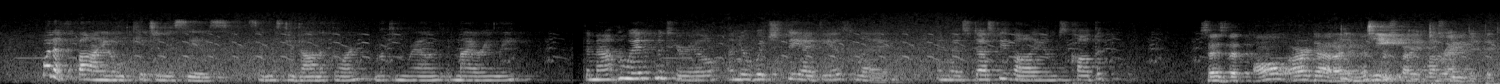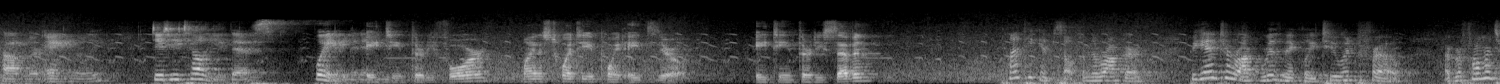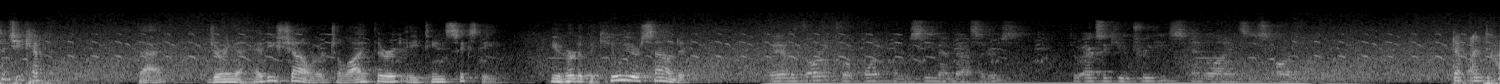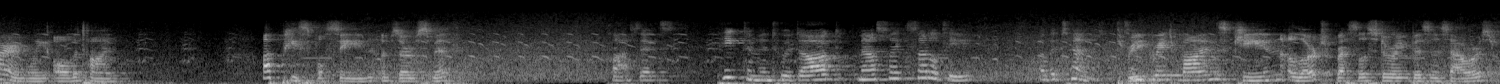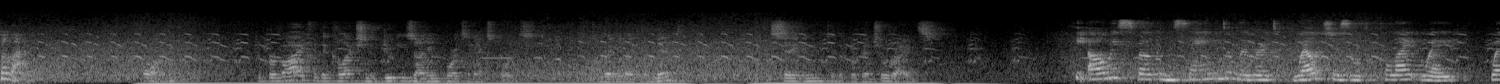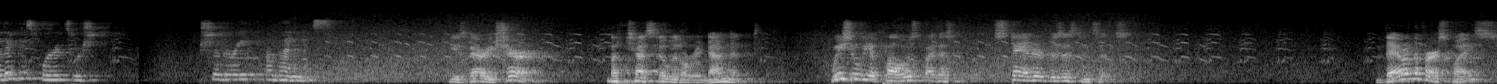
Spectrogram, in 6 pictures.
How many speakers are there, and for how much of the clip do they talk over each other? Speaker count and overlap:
eight, about 2%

